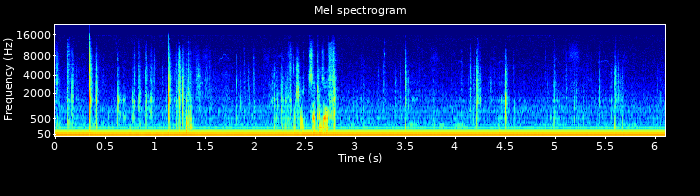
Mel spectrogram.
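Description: Clicks and knocks from handling the hard plastic case of a jump starter while its screws are being taken out. There are two sharp clicks within the first second or so, then lighter scattered ticks as the unit is turned over.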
